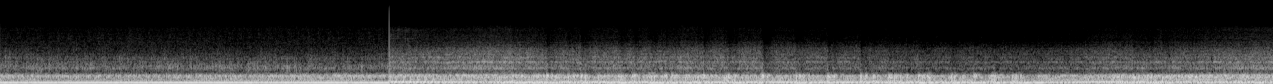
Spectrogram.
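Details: Lowered car (rear coilovers) with Borla catback, after a header-wrap fix on the over-axle pipe: steady low road rumble under the car, with no thuds, knocks or rattles; the exhaust no longer hits the axle.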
